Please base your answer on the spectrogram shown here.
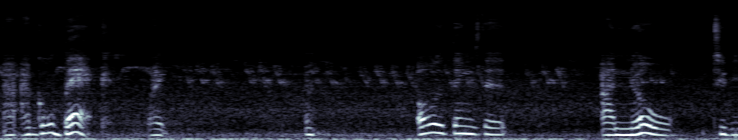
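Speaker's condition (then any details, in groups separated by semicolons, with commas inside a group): No condition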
